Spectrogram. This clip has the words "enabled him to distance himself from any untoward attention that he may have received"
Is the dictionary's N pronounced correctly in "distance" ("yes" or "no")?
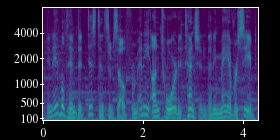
yes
